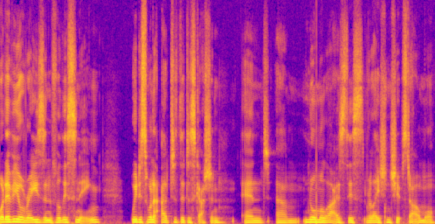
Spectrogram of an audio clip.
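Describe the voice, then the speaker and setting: Her pitch is very deep and low for a woman, with monotone, flat intonation. She speaks in an Australian accent. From Sydney, Australia. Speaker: podcast co-host, journalist. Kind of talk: casual chat.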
